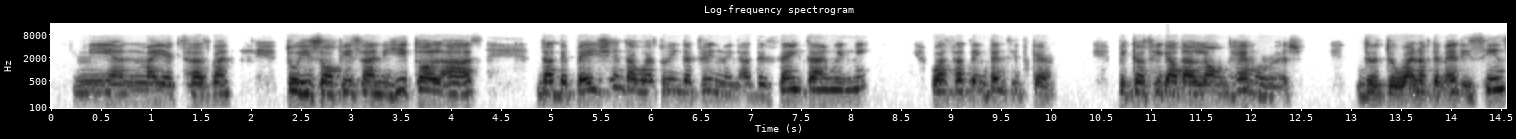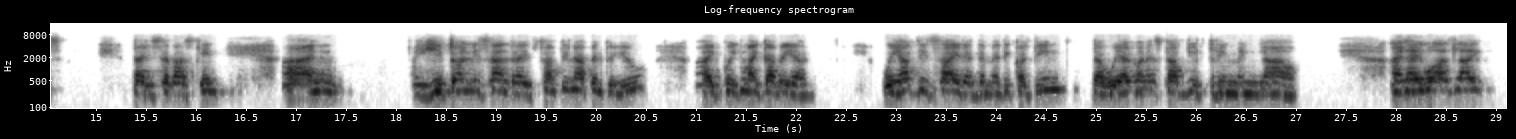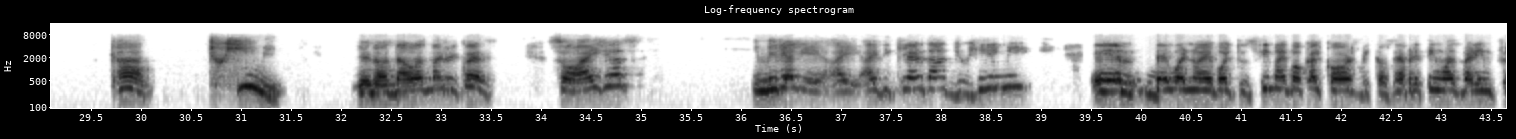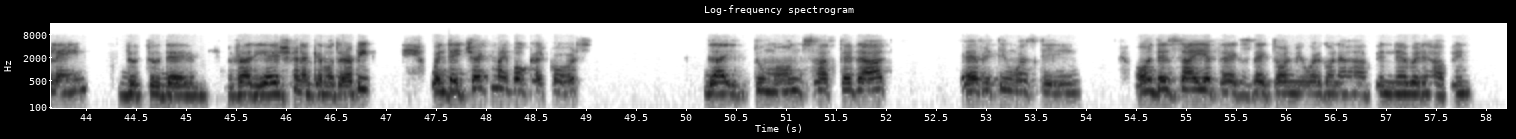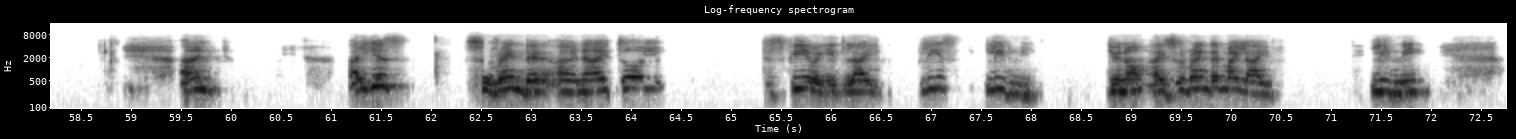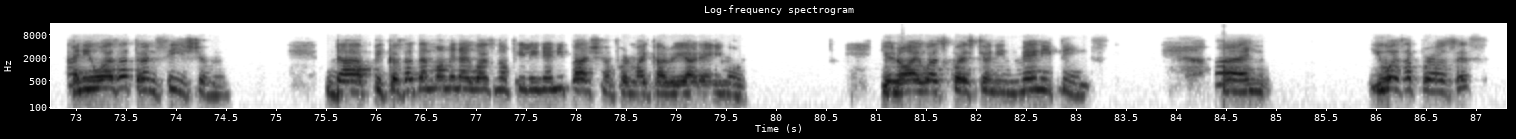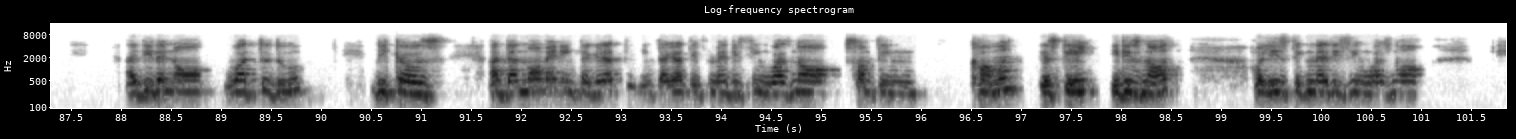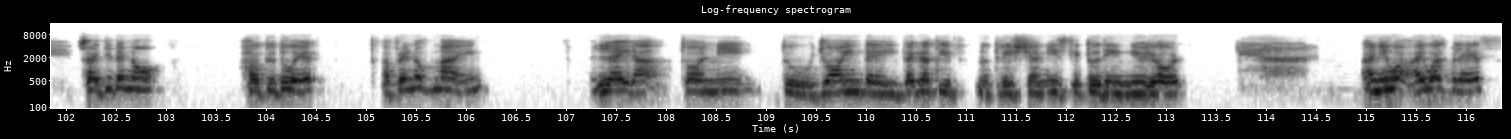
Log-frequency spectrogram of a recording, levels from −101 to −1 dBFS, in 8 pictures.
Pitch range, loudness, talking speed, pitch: 230-295 Hz, -17 LUFS, 130 wpm, 265 Hz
